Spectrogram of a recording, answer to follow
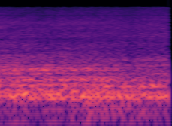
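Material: Nothing is struck.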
